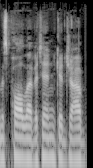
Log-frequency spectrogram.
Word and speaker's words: Levitin: know as you said my name is Paul Levon good job pronouncing it right lots of people don't get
